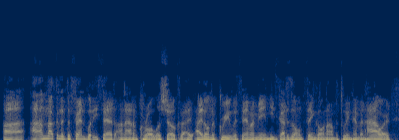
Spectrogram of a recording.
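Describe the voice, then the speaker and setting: A man's voice: mid-range voice, very fast. A man in a casual radio discussion, hedging and repeating his phrases as he explains himself. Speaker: radio show staff member. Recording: dull, muffled lo-fi radio audio.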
